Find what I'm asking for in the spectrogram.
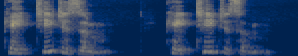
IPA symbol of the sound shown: əm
